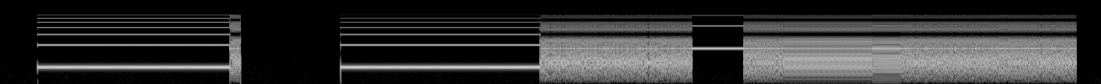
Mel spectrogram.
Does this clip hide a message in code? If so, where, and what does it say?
Yes: ZX Spectrum tape loading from 0.4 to 10.8 s, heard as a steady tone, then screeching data.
